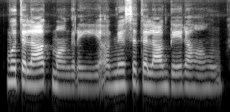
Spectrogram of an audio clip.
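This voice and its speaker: A woman voicing a cold, calm husband in a storybook. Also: fairly low pitch, clean tone. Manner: calm, curt, unbothered.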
